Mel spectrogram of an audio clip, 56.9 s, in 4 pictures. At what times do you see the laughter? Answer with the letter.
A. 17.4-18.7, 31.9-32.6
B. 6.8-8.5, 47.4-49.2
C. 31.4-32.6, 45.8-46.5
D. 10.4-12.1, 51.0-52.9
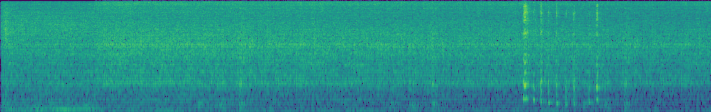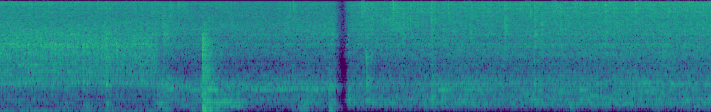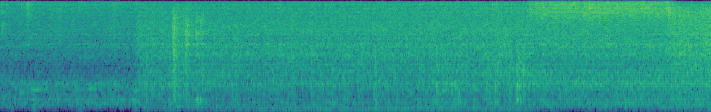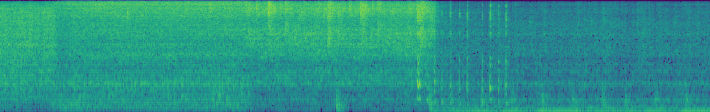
D.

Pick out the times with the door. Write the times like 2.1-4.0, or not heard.
17.4-18.7, 31.9-32.6.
